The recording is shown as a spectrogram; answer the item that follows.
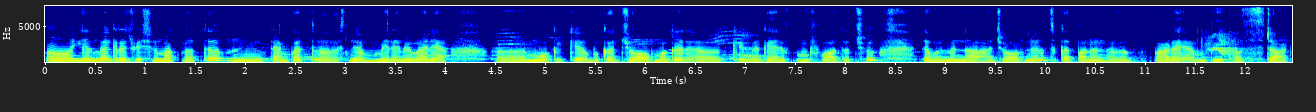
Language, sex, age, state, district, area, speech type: Kashmiri, female, 18-30, Jammu and Kashmir, Anantnag, rural, spontaneous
